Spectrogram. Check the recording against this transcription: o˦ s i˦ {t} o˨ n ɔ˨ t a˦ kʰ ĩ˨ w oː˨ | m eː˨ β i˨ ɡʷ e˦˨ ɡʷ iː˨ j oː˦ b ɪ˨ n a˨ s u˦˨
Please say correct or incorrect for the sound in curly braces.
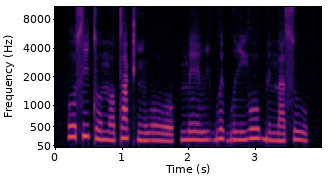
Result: correct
